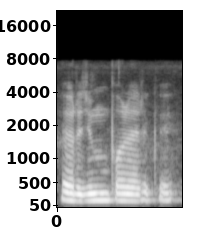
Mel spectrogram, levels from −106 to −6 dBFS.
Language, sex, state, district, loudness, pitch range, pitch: Tamil, male, Tamil Nadu, Kanyakumari, -13 LUFS, 140-150 Hz, 145 Hz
